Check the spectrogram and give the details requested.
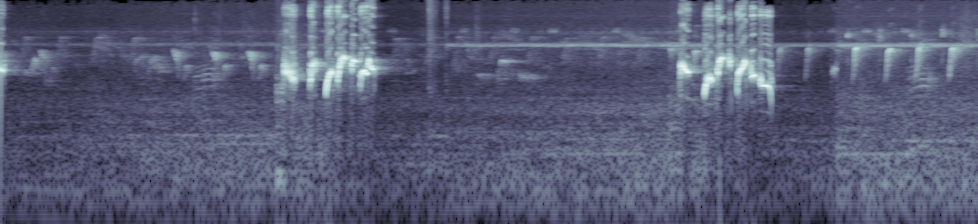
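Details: Red-whiskered bulbul competition song used to train birds: two separated bursts of quick, looping whistled phrases, with soft scattered chirps between and a constant high faint tone.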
